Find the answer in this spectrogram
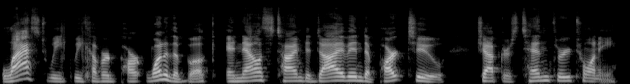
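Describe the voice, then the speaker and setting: Man, podcast co-host, chatty and enthusiastic, slightly high voice, gravelly. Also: normal speed, sharp tone, dry recording, clean studio sound. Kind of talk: casual podcast book-club chat.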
